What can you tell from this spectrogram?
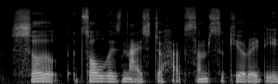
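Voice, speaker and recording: A woman with a Russian accent speaks at a moderate pace with vocal fry, in a dry, close sound with no echo on a very clean recording with a silent background. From Ukraine, Kyiv. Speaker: documentary filmmaker and historical society president. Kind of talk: interview.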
